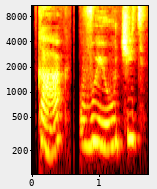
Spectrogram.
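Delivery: как выучить drawn out very slowly, syllable by syllable; slow pronunciation demo. Shown as a demonstration. Teacher slowly pronouncing a Russian phrase for learners. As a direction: model как выучить at half speed. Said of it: "Di sini gampang".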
